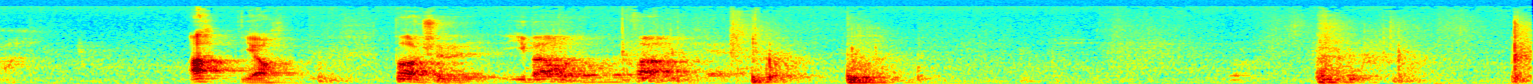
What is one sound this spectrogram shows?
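A younger man answers calmly.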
